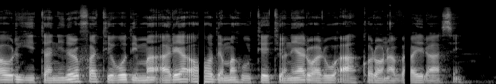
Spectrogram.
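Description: A brief hole of silence cuts into the speech at 1.98 to 2.05 s (about 64 ms) and again at 4.05 to 4.11 s (about 67 ms), edges smeared, with the sound resuming where it stopped. This is a gap at a join of encoded pieces: two-second segments were encoded separately and butted together, leaving each encoder's start-up delay and final-frame padding in place.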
